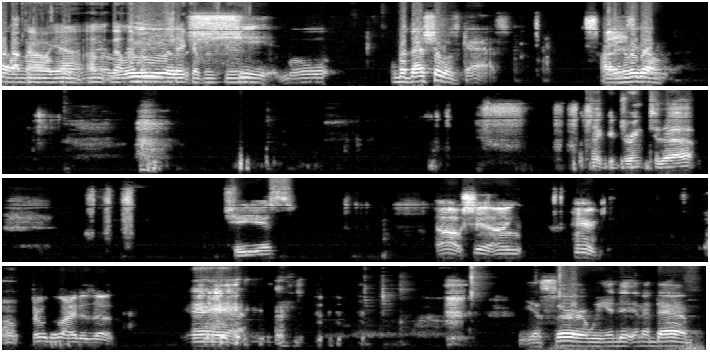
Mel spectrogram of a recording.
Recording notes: We decided to get together for quick zoom call. This is our first ever full zoom podcast between all hosts.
